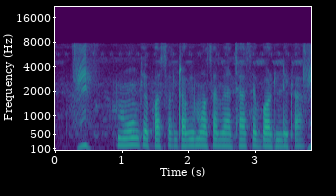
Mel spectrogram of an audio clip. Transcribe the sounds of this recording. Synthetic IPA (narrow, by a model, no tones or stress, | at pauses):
mũŋkepʰəsəlɾəbimɔːsəmːeətːʃʰasebəɽ̤leka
